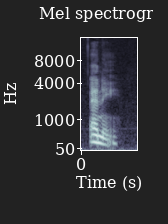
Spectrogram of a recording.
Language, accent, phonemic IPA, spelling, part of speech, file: English, US, /ɪni/, any, adverb / determiner / pronoun, En-us-any.ogg
- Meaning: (adverb) To even the slightest extent; at all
